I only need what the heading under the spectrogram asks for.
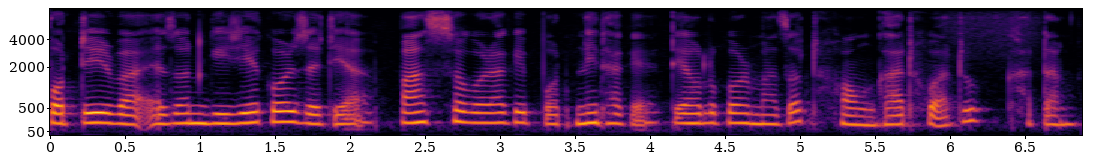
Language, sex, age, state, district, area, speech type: Assamese, female, 30-45, Assam, Charaideo, rural, spontaneous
